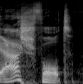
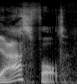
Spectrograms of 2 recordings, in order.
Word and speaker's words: asphalt: We say Canadians say ash fault. And Americans say asphalt.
